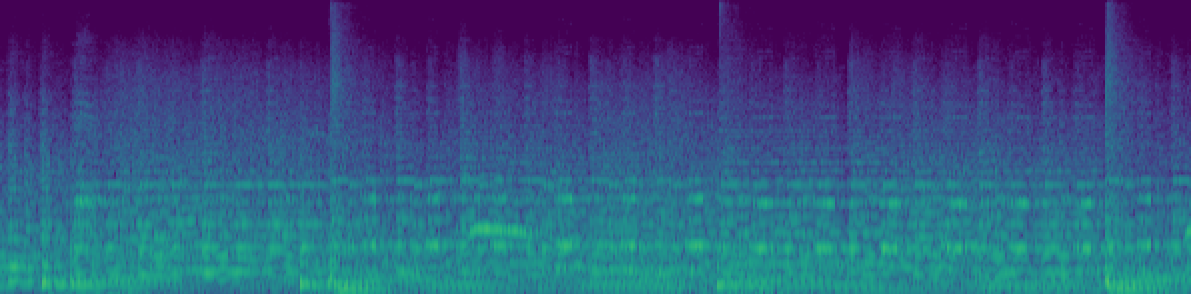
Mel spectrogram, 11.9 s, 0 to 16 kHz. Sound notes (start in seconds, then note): 4.6 owl hooting; 8.2 dramatic music continues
